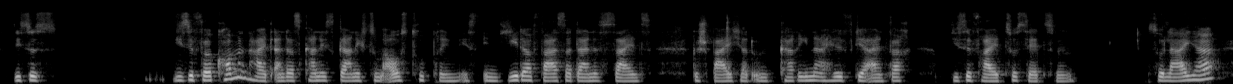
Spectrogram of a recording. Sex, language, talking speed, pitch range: female, German, 140 wpm, 170-190 Hz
